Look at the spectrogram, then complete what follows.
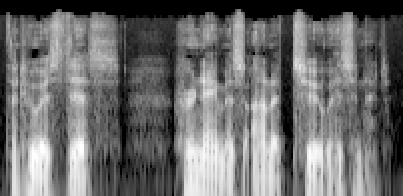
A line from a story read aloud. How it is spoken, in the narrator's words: Blank says, his voice quivering with emotion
